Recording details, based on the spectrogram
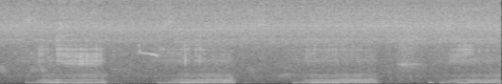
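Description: Regular rattling snores, about four in under seven seconds, each a fluttering inhaled rasp followed by quiet; ordinary snoring.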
